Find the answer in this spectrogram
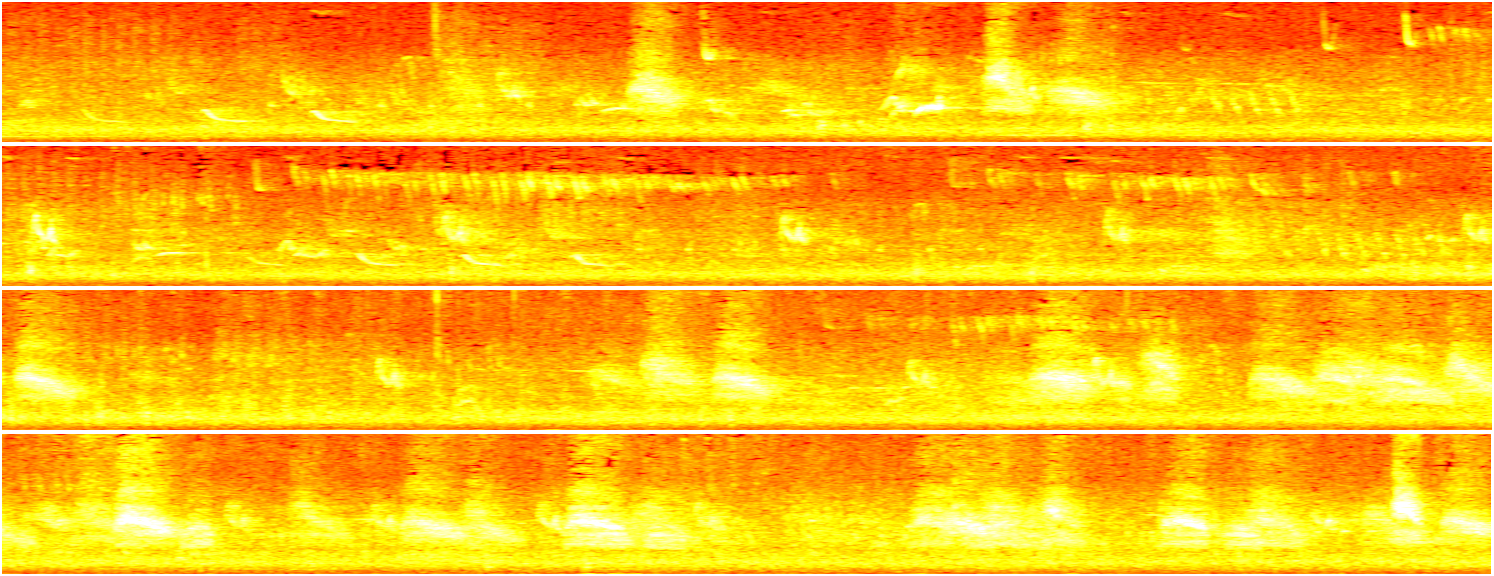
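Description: Birds chirping: many short, quick calls over a faint background hiss, busier in the second half.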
